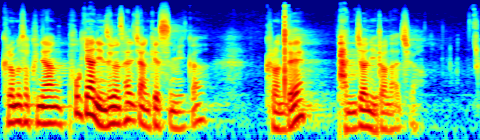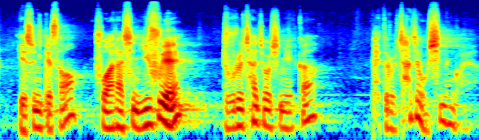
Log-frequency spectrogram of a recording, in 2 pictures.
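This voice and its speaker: A man's voice: mid-range voice, animated, normal speed, a little mellow, slight background noise. A male pastor preaching a sermon, addressing the congregation with frequent rhetorical questions. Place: church sanctuary. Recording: long reverb of a church hall.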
